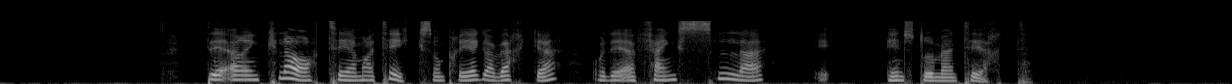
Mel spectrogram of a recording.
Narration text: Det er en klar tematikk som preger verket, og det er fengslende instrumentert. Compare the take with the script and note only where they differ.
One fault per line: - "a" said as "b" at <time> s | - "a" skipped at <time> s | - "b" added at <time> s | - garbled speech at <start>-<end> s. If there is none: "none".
none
